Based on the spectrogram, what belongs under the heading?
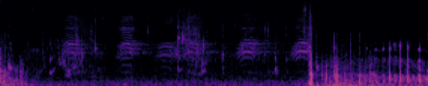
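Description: A bird calling with a run of short, harsh, honking calls. About four seconds in, a loud knock, then a quick run of sharp clicks or splashes.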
